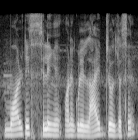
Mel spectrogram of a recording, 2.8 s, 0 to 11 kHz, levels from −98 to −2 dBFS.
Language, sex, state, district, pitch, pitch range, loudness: Bengali, male, West Bengal, Cooch Behar, 130 Hz, 120-135 Hz, -15 LUFS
